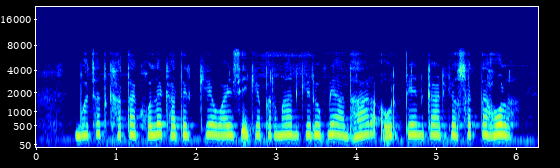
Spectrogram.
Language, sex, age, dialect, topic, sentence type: Bhojpuri, male, <18, Northern, banking, statement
